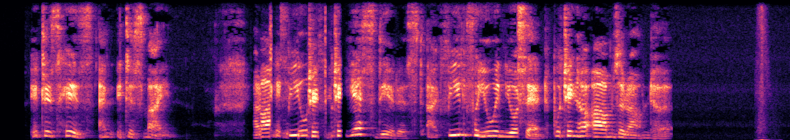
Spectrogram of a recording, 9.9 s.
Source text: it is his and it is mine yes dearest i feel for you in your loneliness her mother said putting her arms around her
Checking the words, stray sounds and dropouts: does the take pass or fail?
fail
